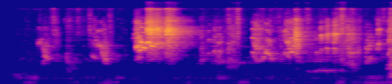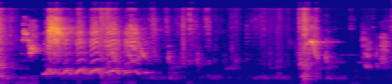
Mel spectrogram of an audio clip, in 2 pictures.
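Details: A pet budgerigar that wants to bathe chatters in scratchy squawks, quick chirps and warbled notes.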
